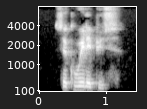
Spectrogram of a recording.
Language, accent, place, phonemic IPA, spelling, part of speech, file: French, France, Lyon, /sə.kwe le pys/, secouer les puces, verb, LL-Q150 (fra)-secouer les puces.wav
- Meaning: to give (someone) a kick up the backside (to treat (someone) a bit roughly in order to motivate them)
